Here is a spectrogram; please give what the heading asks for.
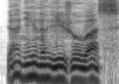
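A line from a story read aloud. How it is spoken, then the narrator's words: Sudden muffled hiss. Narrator (Russian): неожиданно прошипел он из-под шубы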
